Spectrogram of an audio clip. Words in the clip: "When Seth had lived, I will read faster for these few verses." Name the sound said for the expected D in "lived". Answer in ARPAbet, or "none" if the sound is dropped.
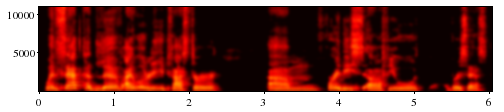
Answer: none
